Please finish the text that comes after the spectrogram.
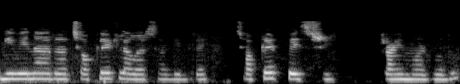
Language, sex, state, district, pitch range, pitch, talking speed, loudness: Kannada, female, Karnataka, Dharwad, 235-250 Hz, 240 Hz, 105 wpm, -17 LUFS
